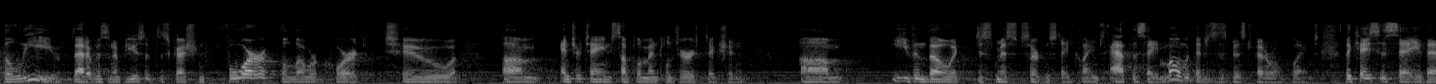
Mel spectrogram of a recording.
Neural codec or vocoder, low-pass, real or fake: vocoder, 44.1 kHz, 128 mel bands, Pupu-Vocoder; 7.2 kHz; fake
